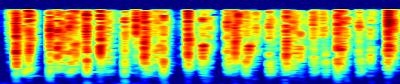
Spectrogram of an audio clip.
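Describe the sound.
Hand clapping, a rapid, irregular burst of many sharp slaps that comes in quick succession and fairly loud, with no talk over it.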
